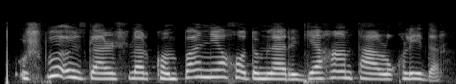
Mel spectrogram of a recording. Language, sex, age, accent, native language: Uzbek, male, 40-49, Surxondaryo, Uzbek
